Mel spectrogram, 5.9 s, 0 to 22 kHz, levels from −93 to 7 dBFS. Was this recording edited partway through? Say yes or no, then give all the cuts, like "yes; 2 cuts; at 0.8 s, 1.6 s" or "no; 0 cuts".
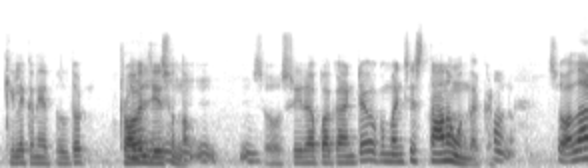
no; 0 cuts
